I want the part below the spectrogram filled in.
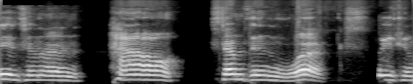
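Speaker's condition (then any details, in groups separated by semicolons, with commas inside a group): Traumatic brain injury; left arm spastic, tongue paralyzed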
